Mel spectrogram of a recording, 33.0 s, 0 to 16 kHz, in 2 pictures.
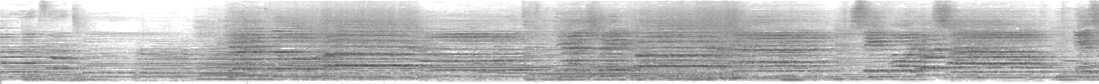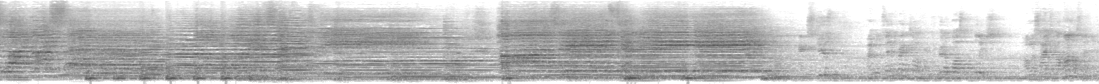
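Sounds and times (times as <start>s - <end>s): chorus singing together: 0.0s - 28.5s.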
